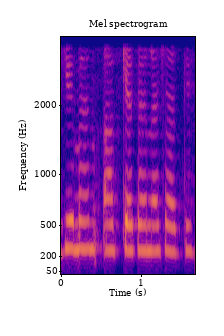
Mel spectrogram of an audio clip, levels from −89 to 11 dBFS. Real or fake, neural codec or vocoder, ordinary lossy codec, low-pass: fake; autoencoder, 48 kHz, 32 numbers a frame, DAC-VAE, trained on Japanese speech; none; 3.6 kHz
